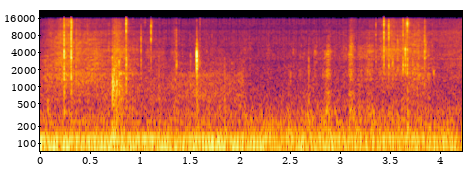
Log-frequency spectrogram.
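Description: Near silence: room tone with a low steady hum and a few faint, scattered clicks and taps from handling a liquid glue bottle over paper.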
